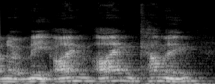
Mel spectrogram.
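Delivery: ordinary talk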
